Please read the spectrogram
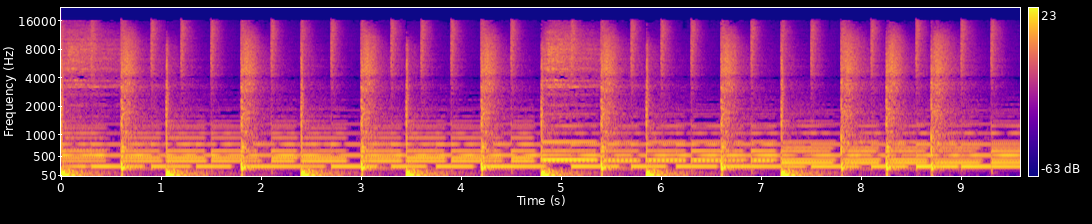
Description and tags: Loop CoolDude 03
A music loop to be used in storydriven and reflective games with puzzle and philosophical elements.
videogame, music, videogames, indiedev, loop, Puzzle, indiegamedev, video-game, games, gaming, Thoughtful, music-loop, game, gamedeveloping, Philosophical, gamedev, sfx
